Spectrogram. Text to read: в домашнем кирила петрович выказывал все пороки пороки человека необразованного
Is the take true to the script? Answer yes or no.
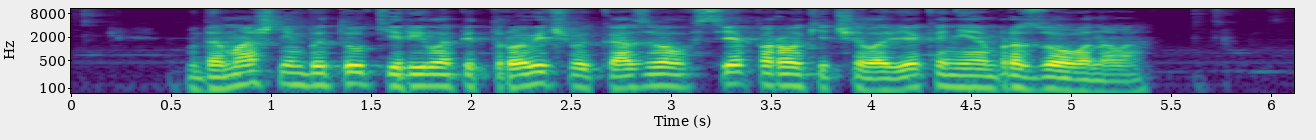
no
